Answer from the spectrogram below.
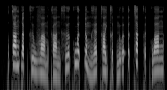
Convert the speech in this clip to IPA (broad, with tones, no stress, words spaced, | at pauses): t̪a˧ŋɗa˨˩k̚xɨ˧˩w va˧˩m ka˧˩n xɨ˧ə̯kwə˦˥t̚ ɗə˧˩mɣɛ˧ ka˨˦jkə˨˩t̚ nṵ˧˥ə̯ʔə˦˥t̚ sa˦˥k̚ʔə˨˩t̚ hwa˧ŋ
